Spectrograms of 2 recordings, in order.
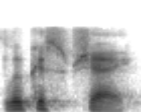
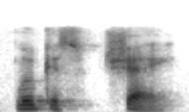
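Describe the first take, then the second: First: The names run together without a pause. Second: There is a pause between the names.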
